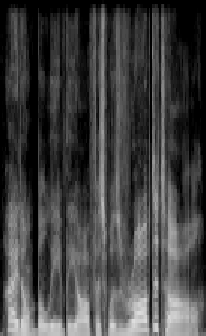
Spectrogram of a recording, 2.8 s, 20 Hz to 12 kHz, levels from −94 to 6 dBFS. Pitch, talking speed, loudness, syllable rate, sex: 240 Hz, 195 wpm, -17 LUFS, 5.5 syllables/s, female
